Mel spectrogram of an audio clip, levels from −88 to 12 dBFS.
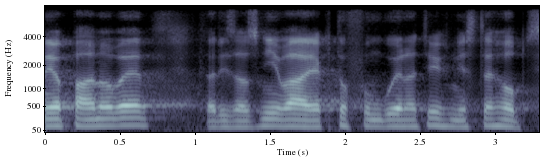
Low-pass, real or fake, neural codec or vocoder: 7.2 kHz; fake; codec, 24 kHz, 1.2 kbps, DualCodec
